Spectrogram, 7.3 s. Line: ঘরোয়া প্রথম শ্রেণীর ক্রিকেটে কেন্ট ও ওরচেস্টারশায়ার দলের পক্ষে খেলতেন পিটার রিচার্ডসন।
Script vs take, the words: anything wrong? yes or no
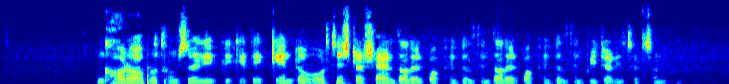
yes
